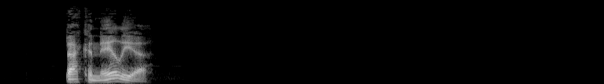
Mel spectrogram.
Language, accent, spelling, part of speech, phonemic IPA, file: English, US, bacchanalia, noun, /ˌbæk.əˈnɑː.lɪə/, En-us-bacchanalia.oga
- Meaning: Any wild, orgiastic party or celebration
